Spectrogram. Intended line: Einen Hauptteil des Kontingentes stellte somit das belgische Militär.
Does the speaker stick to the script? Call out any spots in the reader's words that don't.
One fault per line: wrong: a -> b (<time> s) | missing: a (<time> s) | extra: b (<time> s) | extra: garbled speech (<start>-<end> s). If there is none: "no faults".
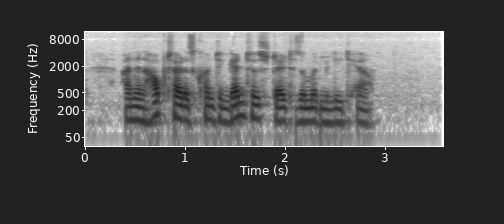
missing: das belgische (2.4 s)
